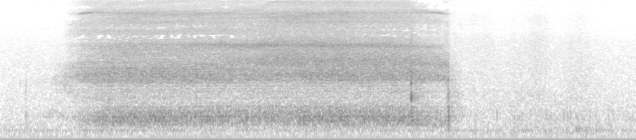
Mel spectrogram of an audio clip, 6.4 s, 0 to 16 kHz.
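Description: A long draw of about four seconds on a sub-ohm vape fitted with an Eleaf EC coil and run at about 40 watts: a steady airy hiss of air pulled through the wide-open airflow over the sizzling coil, which starts and then stops cleanly.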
